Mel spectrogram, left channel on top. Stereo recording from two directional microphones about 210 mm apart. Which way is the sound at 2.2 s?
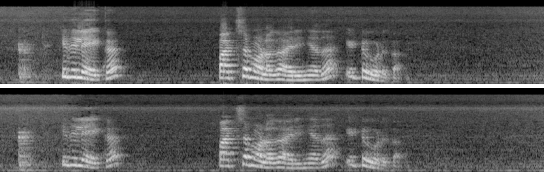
50° left (ahead or behind).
